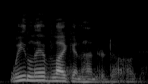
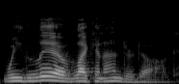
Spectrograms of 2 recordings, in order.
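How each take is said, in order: First: Said in the usual way. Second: Loud, emphatic "we live like an underdog"; emphatic declaration. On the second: Shown as a demonstration. Preacher proclaiming to the church, loud and emphatic.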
